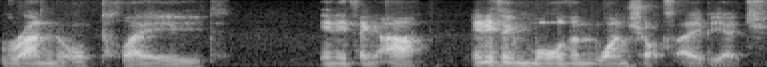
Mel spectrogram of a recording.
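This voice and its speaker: A man with a New Zealand accent speaks at a moderate pace. His very deep, low voice keeps a fairly even intonation. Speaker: tabletop RPG game master streamer. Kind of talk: casual live stream chat with viewers. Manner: halting, many fillers.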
